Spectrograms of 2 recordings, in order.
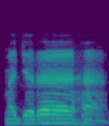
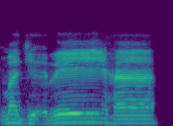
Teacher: Sebab di sana ada imalah sughra ataupun dengan makna taqlil. Taqlil, baca baris cenderung juga, tapi dia cenderung ke baris atas lebih. Dia nak cenderung ke bawah dah, tapi dia lebih kepada atas.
